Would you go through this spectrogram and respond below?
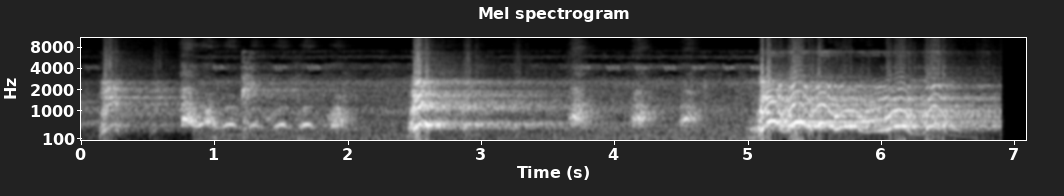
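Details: Dogs barking for a reaction-testing and desensitizing exercise: quick series of short yips, then loud sharp barks, sustained harmonic barking and wavering howl-like yelps near the end.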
